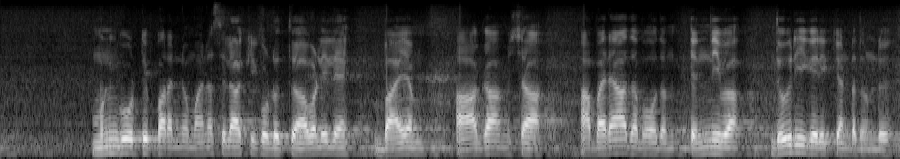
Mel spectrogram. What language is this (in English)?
Malayalam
